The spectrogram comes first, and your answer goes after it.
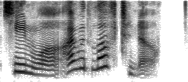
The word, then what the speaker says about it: quinoa: let's go kinoa Burger why is it spelled like that and pronounced quinoa I would love to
